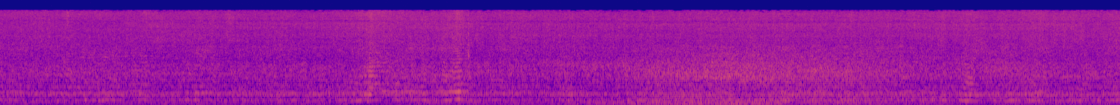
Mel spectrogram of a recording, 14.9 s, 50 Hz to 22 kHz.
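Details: Bees buzzing steadily, a dense droning hum with bands around 250 and 500 pitch levels and overlapping wingbeats, swelling slightly louder in the second half.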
